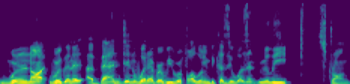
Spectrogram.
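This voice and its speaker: This man, with a Canadian accent, talks at a fairly high pitch and a fairly quick pace. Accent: Canadian English with Arabic religious terms. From Canada. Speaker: imam and Islamic scholar. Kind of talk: religious lecture.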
